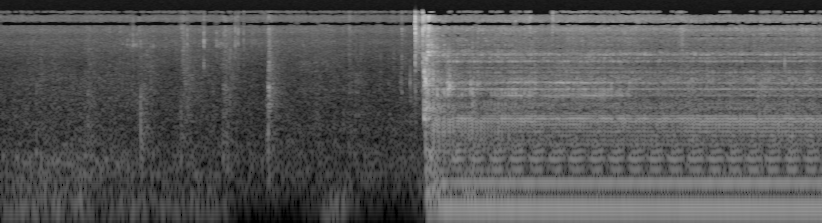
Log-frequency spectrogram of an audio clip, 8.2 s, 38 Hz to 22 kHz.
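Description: Electric bench vacuum pump switched on about four seconds in, then running with a steady hum, pulling vacuum to leak-test a 4L60E transmission valve body's valve bores. Before it starts, only a few faint clicks of handling.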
